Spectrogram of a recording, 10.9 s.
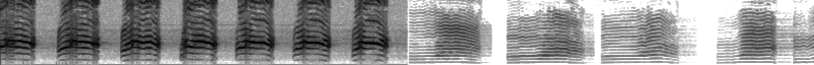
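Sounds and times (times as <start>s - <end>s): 
hare giving long nasal wailing screams: 0.0s - 5.2s.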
